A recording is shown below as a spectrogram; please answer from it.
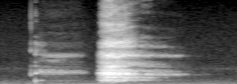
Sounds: Sigh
